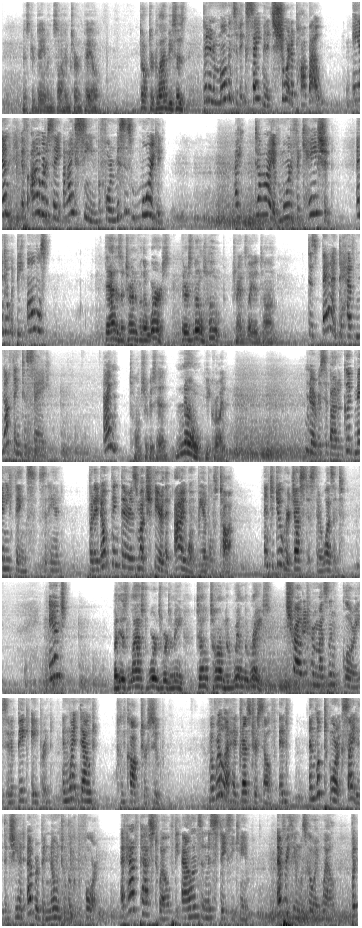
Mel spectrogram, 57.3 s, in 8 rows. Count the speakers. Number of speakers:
two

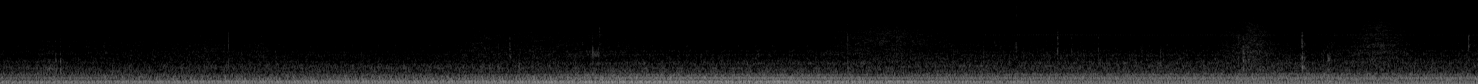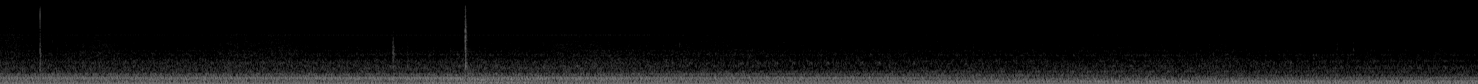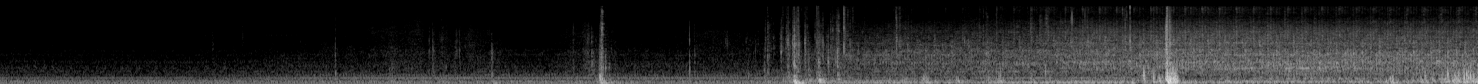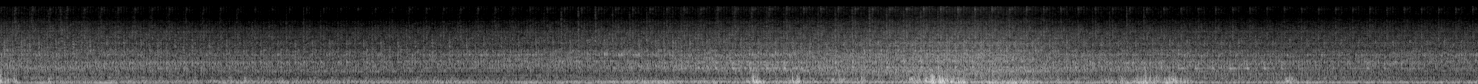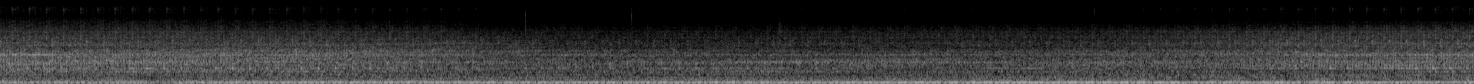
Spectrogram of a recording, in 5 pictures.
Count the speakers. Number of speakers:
zero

